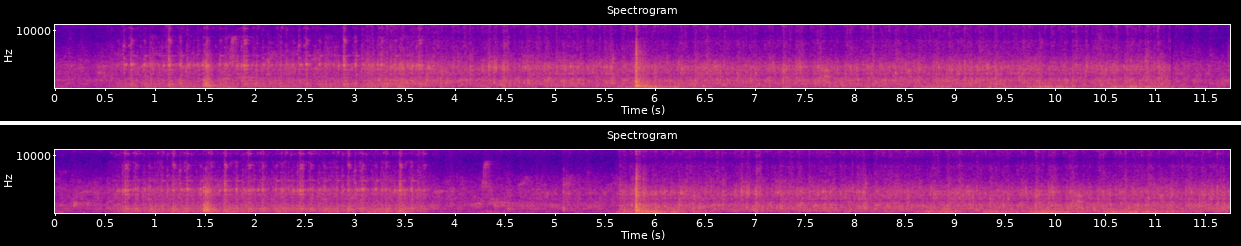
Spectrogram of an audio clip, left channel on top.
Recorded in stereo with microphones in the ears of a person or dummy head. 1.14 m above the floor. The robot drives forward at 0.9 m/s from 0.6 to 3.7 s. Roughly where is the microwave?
Centre.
